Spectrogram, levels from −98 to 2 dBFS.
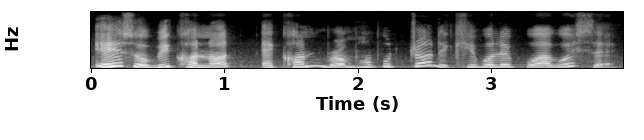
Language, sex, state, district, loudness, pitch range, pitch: Assamese, female, Assam, Sonitpur, -17 LUFS, 270-355 Hz, 305 Hz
